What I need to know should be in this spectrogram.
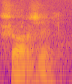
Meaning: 1. to move 2. to set in motion, set going 3. to drive, guide, make act (in some way); to be the motive force (behind)
- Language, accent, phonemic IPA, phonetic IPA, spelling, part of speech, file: Armenian, Eastern Armenian, /ʃɑɾˈʒel/, [ʃɑɾʒél], շարժել, verb, Hy-շարժել.ogg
